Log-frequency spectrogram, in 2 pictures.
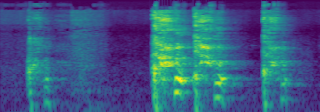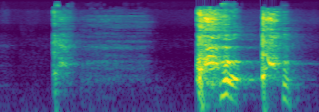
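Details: Seven short coughs in quick single and paired bursts, some deliberately deeper-voiced, in a quiet room; person coughing a lot.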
